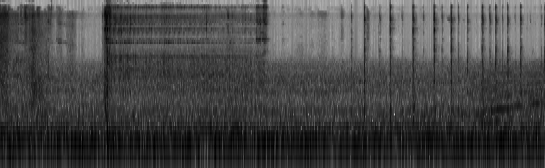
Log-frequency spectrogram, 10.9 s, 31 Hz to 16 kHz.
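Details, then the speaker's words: Car engine running with generator light issue: low steady rumble with scattered dry ticks from the generator; both generator bearings judged bad, owner plans to replace the two bearings rather than the generator. "Yeah. So hopefully I can find a place to get 2 new bearings for this thing, because a lot easier, hopefully less expensive to just replace 2 bearings than, you know, try to find a good new generator."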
